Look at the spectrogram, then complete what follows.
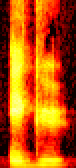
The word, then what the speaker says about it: aigu: Female, we will be pronouncing it same way as the masculine, aigu, or the other way is aigu.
